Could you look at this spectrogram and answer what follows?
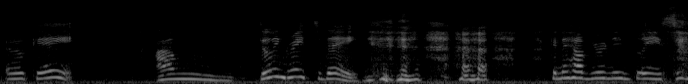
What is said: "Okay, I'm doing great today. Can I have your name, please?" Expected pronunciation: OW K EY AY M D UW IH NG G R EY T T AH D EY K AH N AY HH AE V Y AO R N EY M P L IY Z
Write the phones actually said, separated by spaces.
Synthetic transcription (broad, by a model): OW K EY AY M D UW IH NG G R EY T T AH D EY K AH N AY HH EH P Y AO R N EY M P L IY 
